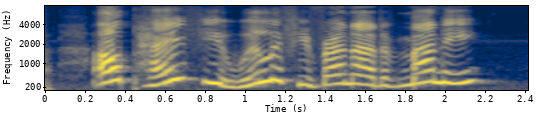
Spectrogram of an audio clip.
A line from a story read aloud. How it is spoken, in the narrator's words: shouting over her shoulder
